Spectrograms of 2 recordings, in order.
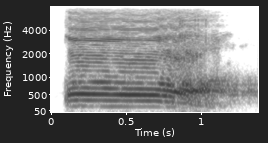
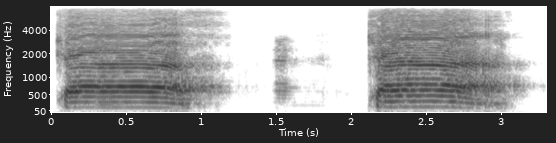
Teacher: The qaf, no air, no sound. But the kaf, no sound, but it has a little air.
